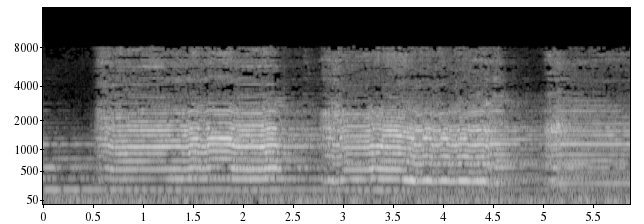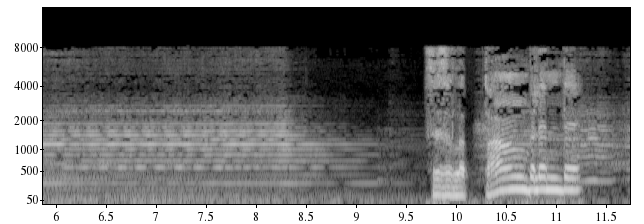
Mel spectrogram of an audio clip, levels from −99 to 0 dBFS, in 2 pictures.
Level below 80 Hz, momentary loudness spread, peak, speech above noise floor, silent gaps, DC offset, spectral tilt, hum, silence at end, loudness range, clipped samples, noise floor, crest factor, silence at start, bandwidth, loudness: -46 dBFS; 13 LU; -6 dBFS; 31 dB; none; under 0.1%; -4 dB/octave; none; 0 s; 9 LU; under 0.1%; -49 dBFS; 16 dB; 0 s; 8.6 kHz; -22 LUFS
